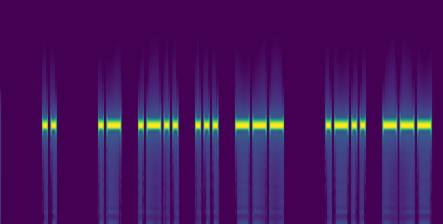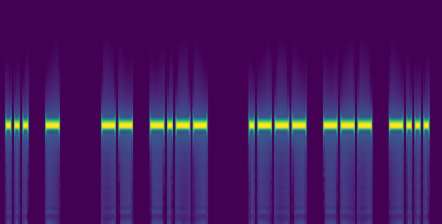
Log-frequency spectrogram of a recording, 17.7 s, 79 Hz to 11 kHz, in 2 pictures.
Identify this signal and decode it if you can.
Morse code, heard as a keyed tone, about 14 wpm, spaced as for 12 wpm, 700 Hz. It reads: I ALSO LOST MY JOB
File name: Morsekurs / Witze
